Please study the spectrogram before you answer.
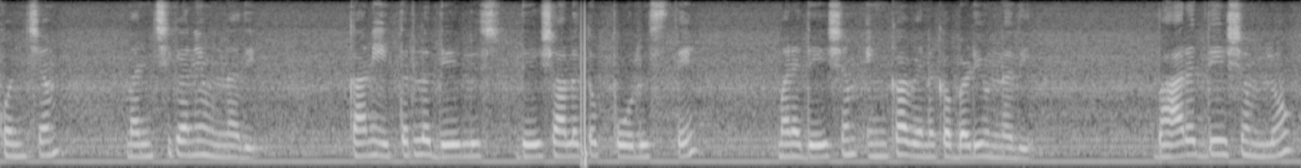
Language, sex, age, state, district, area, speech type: Telugu, female, 18-30, Telangana, Nirmal, rural, spontaneous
